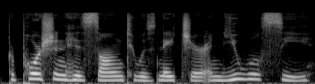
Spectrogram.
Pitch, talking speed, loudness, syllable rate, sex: 200 Hz, 190 wpm, -19 LUFS, 4.7 syllables/s, female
